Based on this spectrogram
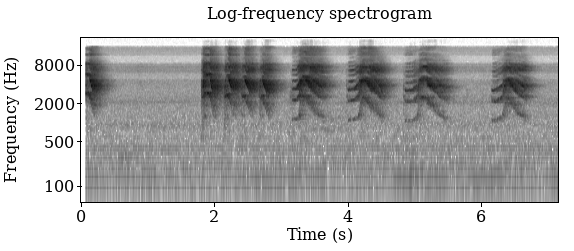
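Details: Parrot, recorded secretly so it would not notice; a lone harsh screech, then a quick run of four rasping squawks and four more separate descending squawks, each rising then falling in pitch.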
